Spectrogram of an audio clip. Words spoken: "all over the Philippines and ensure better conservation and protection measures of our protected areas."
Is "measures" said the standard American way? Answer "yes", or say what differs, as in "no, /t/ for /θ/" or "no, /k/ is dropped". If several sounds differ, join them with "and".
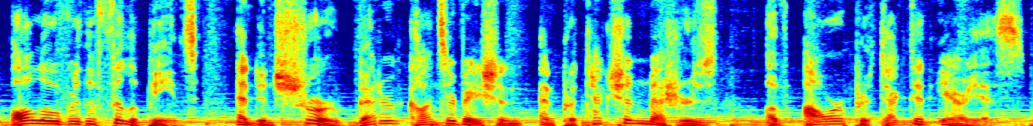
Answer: yes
